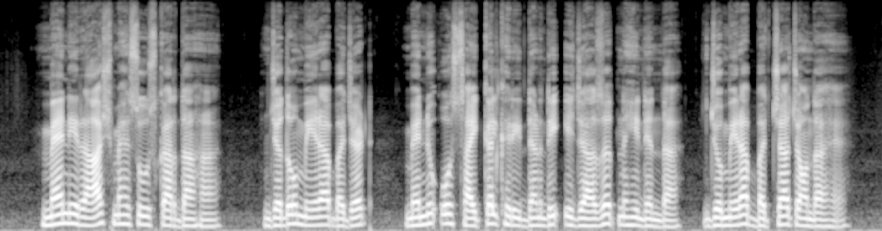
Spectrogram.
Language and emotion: Punjabi, sad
